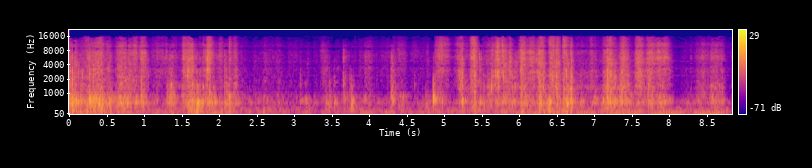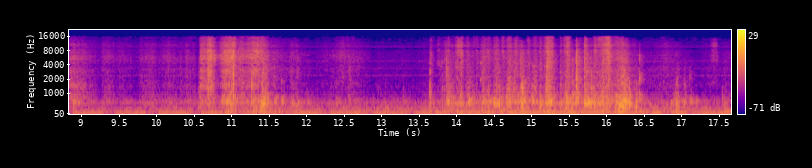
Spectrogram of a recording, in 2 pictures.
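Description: A sheet of junk-mail paper being waggled under a door, scraping and rustling against the carpet and the door edge while a cat's paws bat at it. The rustling and scraping come in several irregular bouts with quieter pauses between.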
